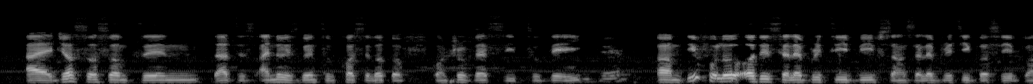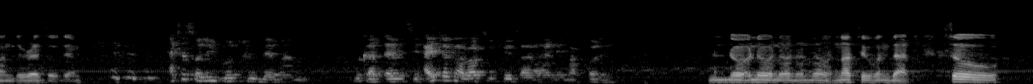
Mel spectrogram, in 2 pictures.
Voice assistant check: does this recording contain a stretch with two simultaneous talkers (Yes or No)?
No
